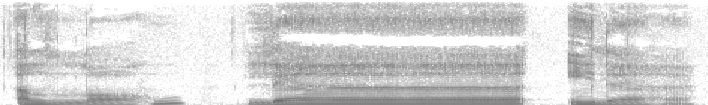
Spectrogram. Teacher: لا یہاں پر مد ہے، اس کے بعد جو ورڈ ہے وہ حمزہ سے شروع ہو رہا ہے، تو یہ ہے مد منفصل 4 حرکہ لمبا · لام جلالہ ہیوی اور لا 2 حرکہ لمبا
